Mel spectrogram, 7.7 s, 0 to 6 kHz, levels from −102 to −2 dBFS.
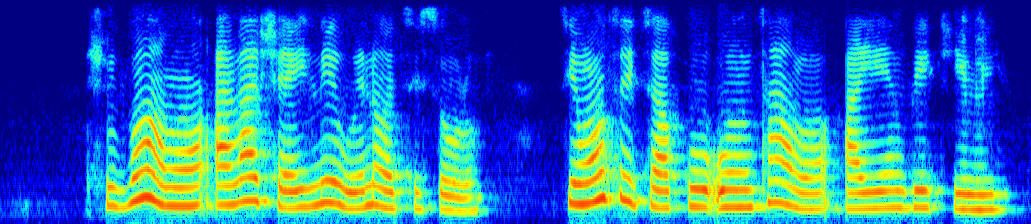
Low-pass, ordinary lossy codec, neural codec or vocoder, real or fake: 5.4 kHz; Opus, 24 kbps; codec, 16 kHz, 2 kbps, FunCodec, trained on LibriTTS, 25 frames a second; fake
